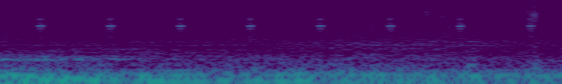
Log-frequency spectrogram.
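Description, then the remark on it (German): A few motorcycles rumble past, a heavy, steady low engine drone filling the scene, with a regular high-pitched ticking beep repeating about three times a second on top. “Kommen jetzt alle vorbei geknattert.”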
